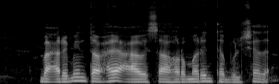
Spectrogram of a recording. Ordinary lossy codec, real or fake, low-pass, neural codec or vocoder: none; fake; none; vocoder, 44.1 kHz, 128 mel bands every 512 samples, BigVGAN v2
